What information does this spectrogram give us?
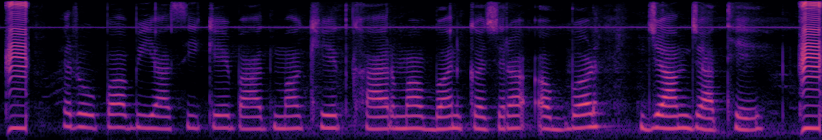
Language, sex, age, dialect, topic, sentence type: Chhattisgarhi, female, 18-24, Western/Budati/Khatahi, agriculture, statement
